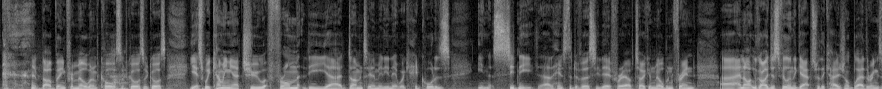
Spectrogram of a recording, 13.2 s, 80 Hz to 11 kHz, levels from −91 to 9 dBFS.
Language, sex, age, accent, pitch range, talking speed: English, male, 30-49, Australian, 100-130 Hz, 205 wpm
